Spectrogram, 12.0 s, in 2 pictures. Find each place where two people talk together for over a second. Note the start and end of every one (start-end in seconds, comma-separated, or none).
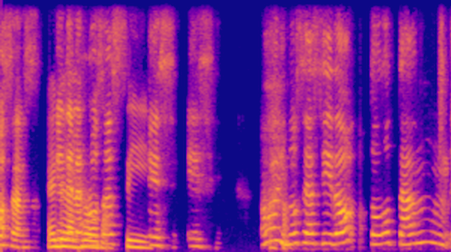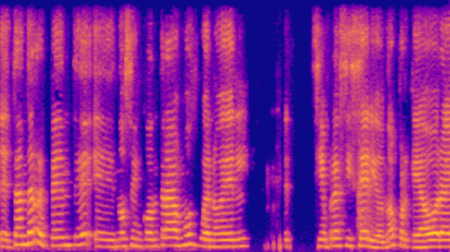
0.6-2.0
